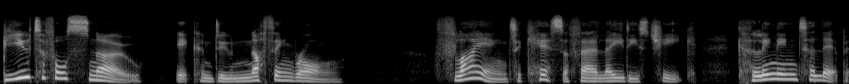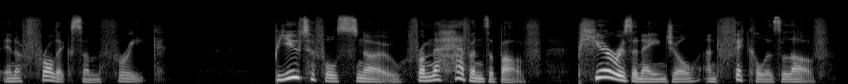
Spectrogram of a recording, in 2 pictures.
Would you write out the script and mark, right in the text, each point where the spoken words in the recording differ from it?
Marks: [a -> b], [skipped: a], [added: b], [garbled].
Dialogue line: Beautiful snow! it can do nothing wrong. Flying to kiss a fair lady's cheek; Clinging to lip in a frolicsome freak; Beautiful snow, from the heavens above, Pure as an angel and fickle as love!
Beautiful snow! it can do nothing wrong. Flying to kiss a fair lady's cheek; Clinging to lip in a frolicsome freak; Beautiful snow, from the heavens above, Pure as an angel and fickle as love!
